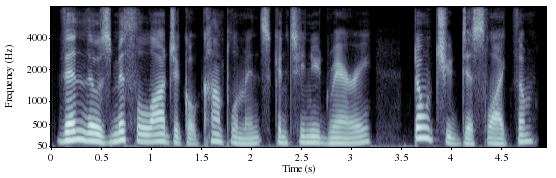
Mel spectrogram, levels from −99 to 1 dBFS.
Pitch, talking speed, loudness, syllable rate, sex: 135 Hz, 120 wpm, -21 LUFS, 5.0 syllables/s, male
